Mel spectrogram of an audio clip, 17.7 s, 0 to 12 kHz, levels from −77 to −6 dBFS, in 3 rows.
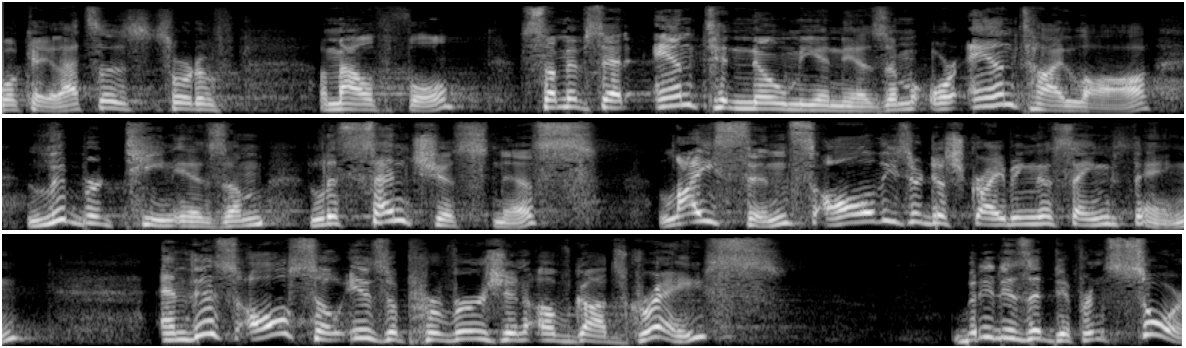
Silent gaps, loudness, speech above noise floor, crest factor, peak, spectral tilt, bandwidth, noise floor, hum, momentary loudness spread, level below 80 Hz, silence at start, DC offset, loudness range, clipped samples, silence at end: none; -21 LUFS; 41 dB; 18 dB; -4 dBFS; -4 dB/octave; 11 kHz; -62 dBFS; none; 6 LU; -70 dBFS; 0 s; under 0.1%; 2 LU; under 0.1%; 0 s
